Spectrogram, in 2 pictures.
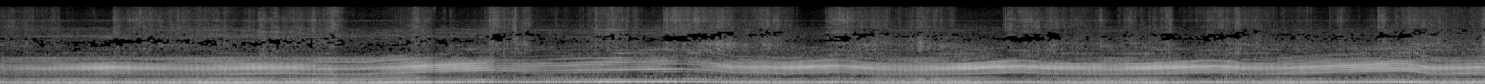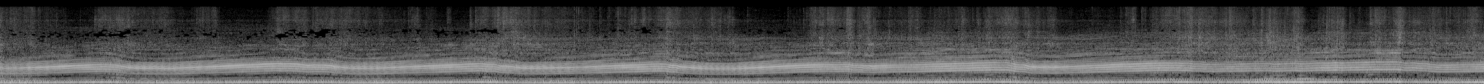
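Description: RYU backpack brush cutter engine running at high speed while its blade cuts tall, thick grass. The engine pitch dips and recovers about every two seconds as the blade takes each swath and comes free.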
